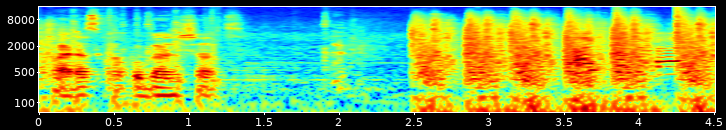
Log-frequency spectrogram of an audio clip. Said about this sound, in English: Right, that's a couple gunshots.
